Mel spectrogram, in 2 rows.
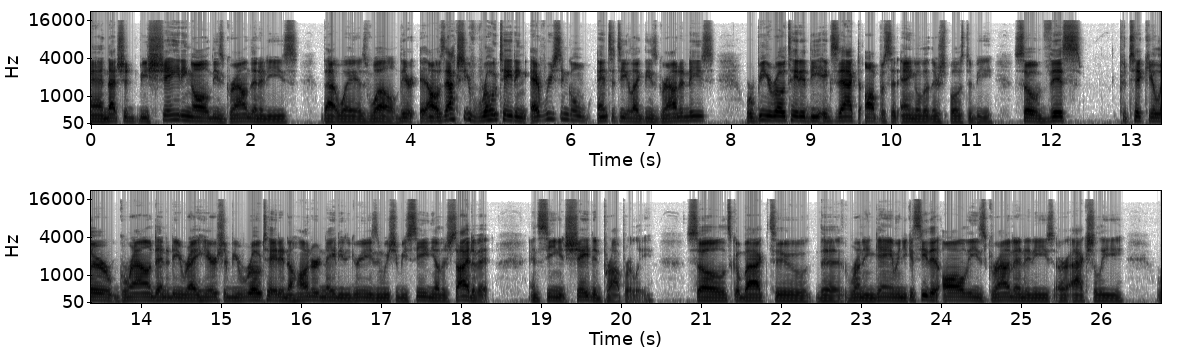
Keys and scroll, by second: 20.6-26.7 typing.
